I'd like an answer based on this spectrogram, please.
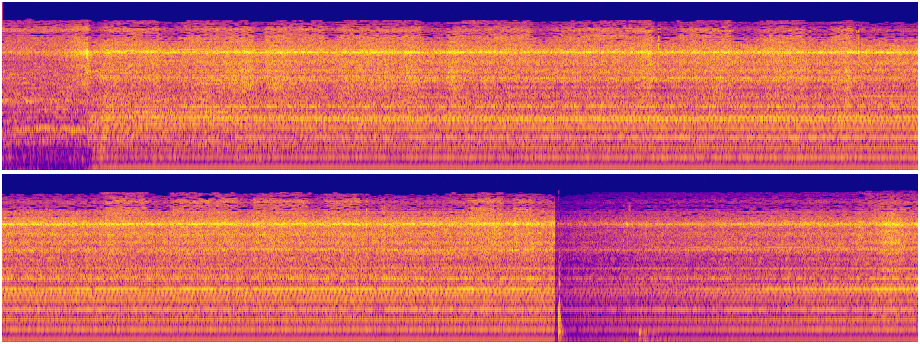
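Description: Small airbrush compressor motor starting about a second in and running with a steady hum. A sharp click about fifteen seconds in briefly drops the level before the hum builds back up.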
